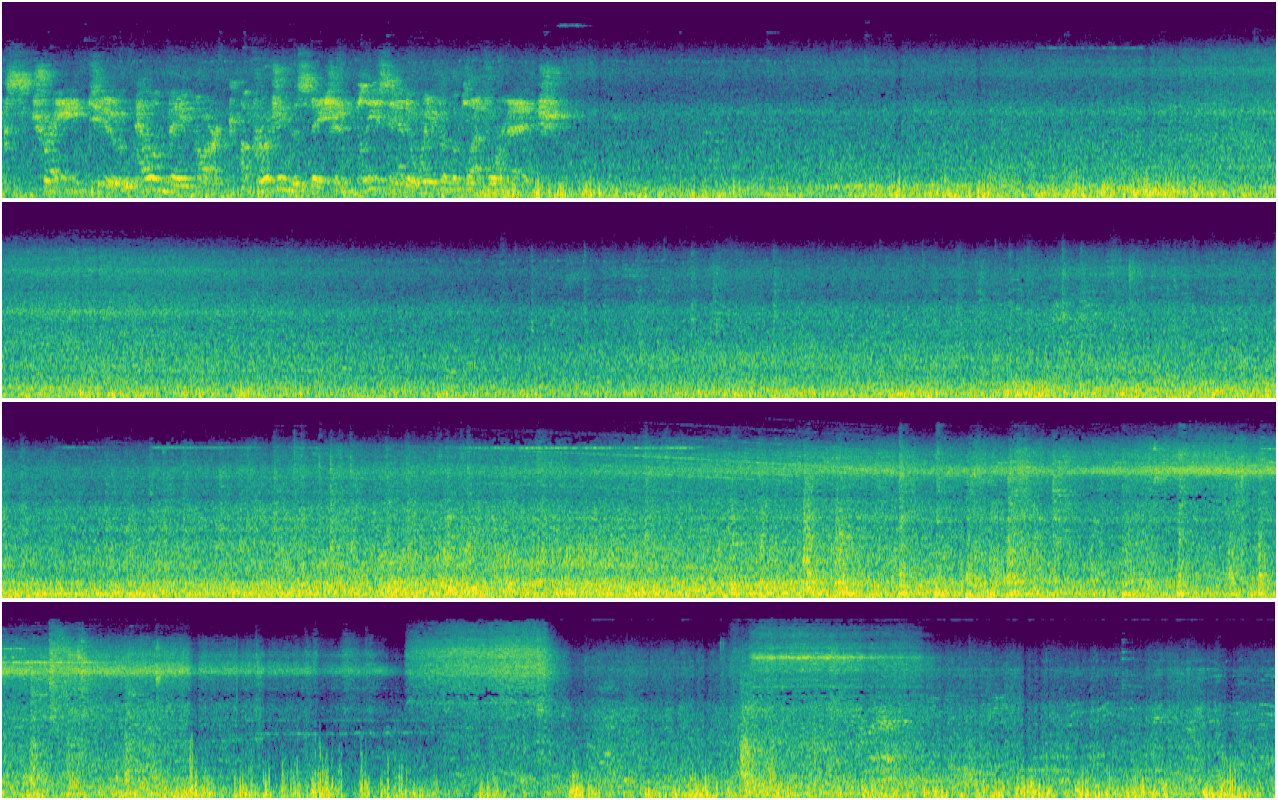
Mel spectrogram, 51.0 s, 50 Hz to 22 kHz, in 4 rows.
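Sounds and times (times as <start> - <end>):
train wheels rumbling on rails: 0.0 - 50.9
high wheel squeals: 36.0 - 43.5, 45.6 - 47.6.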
